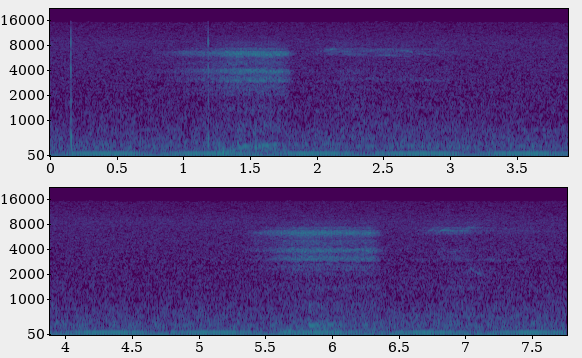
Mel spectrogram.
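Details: Dog snoring loudly: two slow, rasping breaths, each a noisy inhale then softer exhale, over a steady low background hum; snoring.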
